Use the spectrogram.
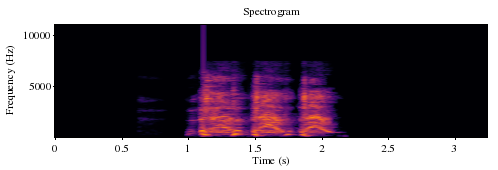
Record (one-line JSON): {"three_cough_length": "3.2 s", "three_cough_amplitude": 30623, "three_cough_signal_mean_std_ratio": 0.43, "survey_phase": "beta (2021-08-13 to 2022-03-07)", "age": "18-44", "gender": "Female", "wearing_mask": "No", "symptom_none": true, "smoker_status": "Ex-smoker", "respiratory_condition_asthma": false, "respiratory_condition_other": false, "recruitment_source": "REACT", "submission_delay": "2 days", "covid_test_result": "Negative", "covid_test_method": "RT-qPCR"}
